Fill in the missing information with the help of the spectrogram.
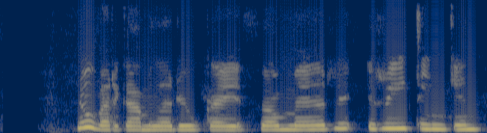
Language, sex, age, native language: Icelandic, other, 15, Icelandic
